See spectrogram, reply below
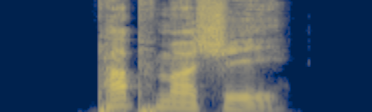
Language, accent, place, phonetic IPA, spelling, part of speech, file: German, Germany, Berlin, [ˈpapmaˌʃeː], Pappmaché, noun, De-Pappmaché.ogg
- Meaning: alternative spelling of Pappmaschee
